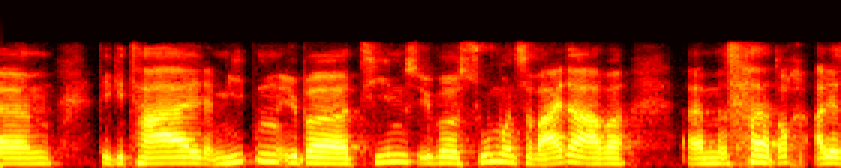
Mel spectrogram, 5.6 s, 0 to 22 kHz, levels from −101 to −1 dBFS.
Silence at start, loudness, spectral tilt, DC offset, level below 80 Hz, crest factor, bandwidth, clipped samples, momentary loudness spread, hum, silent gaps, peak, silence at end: 0 s; -18 LUFS; -5.5 dB/octave; under 0.1%; -62 dBFS; 16 dB; 8 kHz; under 0.1%; 13 LU; none; none; -2 dBFS; 0 s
